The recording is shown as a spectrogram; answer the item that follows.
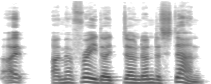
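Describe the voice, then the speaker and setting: A man's voice: fairly high pitch, measured pace, fairly bright tone, pitched above the performer's own voice. A man voicing a bewildered, stubborn male doctor in a sci-fi story, urgent and questioning. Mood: bewildered, insistent.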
